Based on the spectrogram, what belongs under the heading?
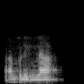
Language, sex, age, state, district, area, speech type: Tamil, male, 30-45, Tamil Nadu, Salem, urban, conversation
